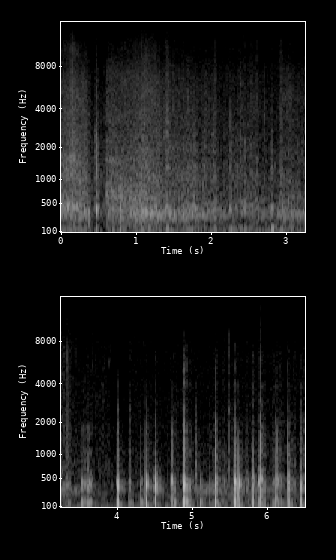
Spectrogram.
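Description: Fingertips scratch and tap the leather crown of a hollow, empty black leather top hat held close. Soft, dull scratching and rustling fill the first half, then it turns into a run of crisp, quick taps with a hollow, muffled low-mid knock and almost no ring.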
